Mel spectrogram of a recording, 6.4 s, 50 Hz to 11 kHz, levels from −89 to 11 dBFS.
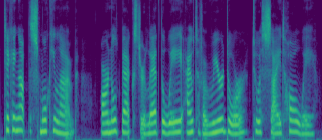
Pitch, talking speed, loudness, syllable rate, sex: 235 Hz, 175 wpm, -17 LUFS, 4.3 syllables/s, female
